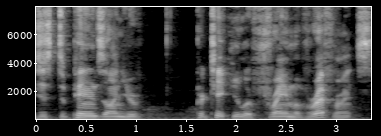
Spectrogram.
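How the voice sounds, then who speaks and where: This man has a medium pitch with ordinary pitch variation. His voice is somewhat breathy. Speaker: YouTuber commentator. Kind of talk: casual vlog monologue. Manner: slow; halting, many fillers.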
